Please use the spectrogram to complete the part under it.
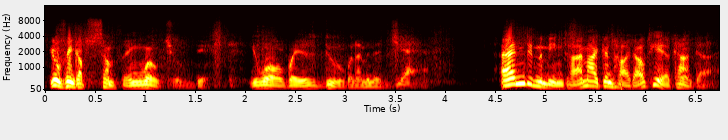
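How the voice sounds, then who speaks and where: A man's voice: medium pitch, sing-song, normal speed, slightly rough. An actor playing an arrogant, flippant British man-about-town who is a killer in hiding, in 1940s radio drama style. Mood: defiant, threatening. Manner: haughty, flippant, old-boy phrasing. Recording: dull lo-fi old radio recording.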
